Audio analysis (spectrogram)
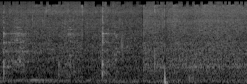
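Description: Broken dried red chillies and curry leaves frying in hot oil, a constant close crackle and hiss broken by a couple of brief utensil knocks, with no speech.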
